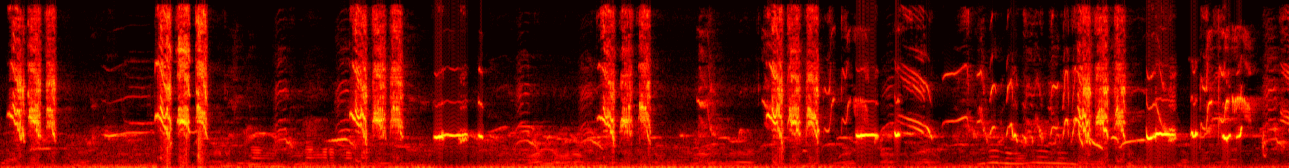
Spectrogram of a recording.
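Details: Oriental magpie-robin singing as a challenge to rivals: repeated loud harsh bursts spaced through the passage, interwoven with whistled notes and warbling slurs, over a persistent low hum.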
